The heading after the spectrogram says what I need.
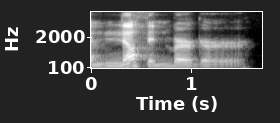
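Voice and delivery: loud, stretched-out words; drawn-out emphasis. Real, not acted. Streamer echoing nothing burger for lunch, drawn out. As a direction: draw out "nothing burger" with punch. Repeats viewer's phrase with relish.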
